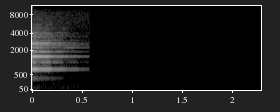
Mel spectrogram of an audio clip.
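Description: Electric guitar's final held note fading out over about half a second and then cutting off into silence.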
